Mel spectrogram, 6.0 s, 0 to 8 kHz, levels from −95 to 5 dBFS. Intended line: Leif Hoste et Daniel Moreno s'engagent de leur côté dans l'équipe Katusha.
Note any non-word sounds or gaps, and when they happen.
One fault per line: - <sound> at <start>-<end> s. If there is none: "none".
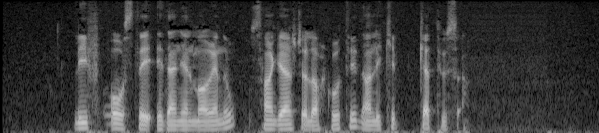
none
